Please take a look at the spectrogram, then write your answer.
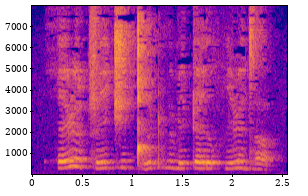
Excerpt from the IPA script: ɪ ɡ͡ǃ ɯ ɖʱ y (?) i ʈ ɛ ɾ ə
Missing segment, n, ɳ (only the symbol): ɳ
